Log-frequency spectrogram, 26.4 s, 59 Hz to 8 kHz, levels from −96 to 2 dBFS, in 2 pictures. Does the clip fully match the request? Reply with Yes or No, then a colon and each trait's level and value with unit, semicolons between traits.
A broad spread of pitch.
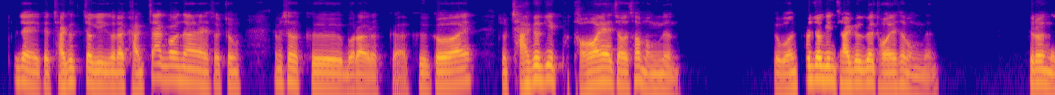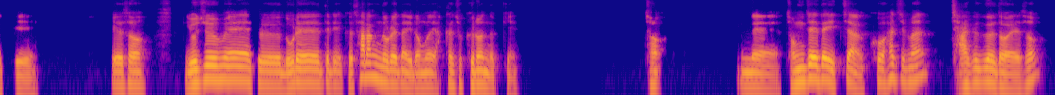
No: average, 3.8 semitones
